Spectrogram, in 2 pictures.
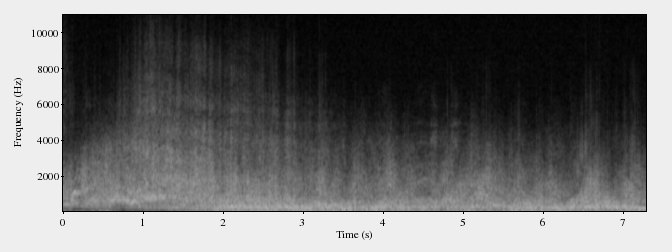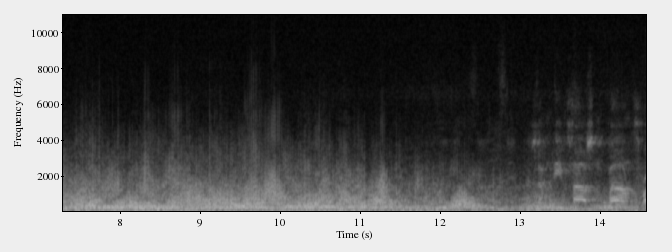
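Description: A jet with Turbo-Union RB199 engines roars past at a 1989 airshow at RAF Scampton, loud and sustained as it sweeps by, while an announcer talks over it.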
